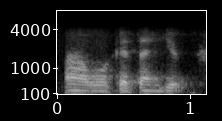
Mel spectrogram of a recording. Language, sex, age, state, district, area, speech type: Malayalam, male, 18-30, Kerala, Palakkad, rural, conversation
